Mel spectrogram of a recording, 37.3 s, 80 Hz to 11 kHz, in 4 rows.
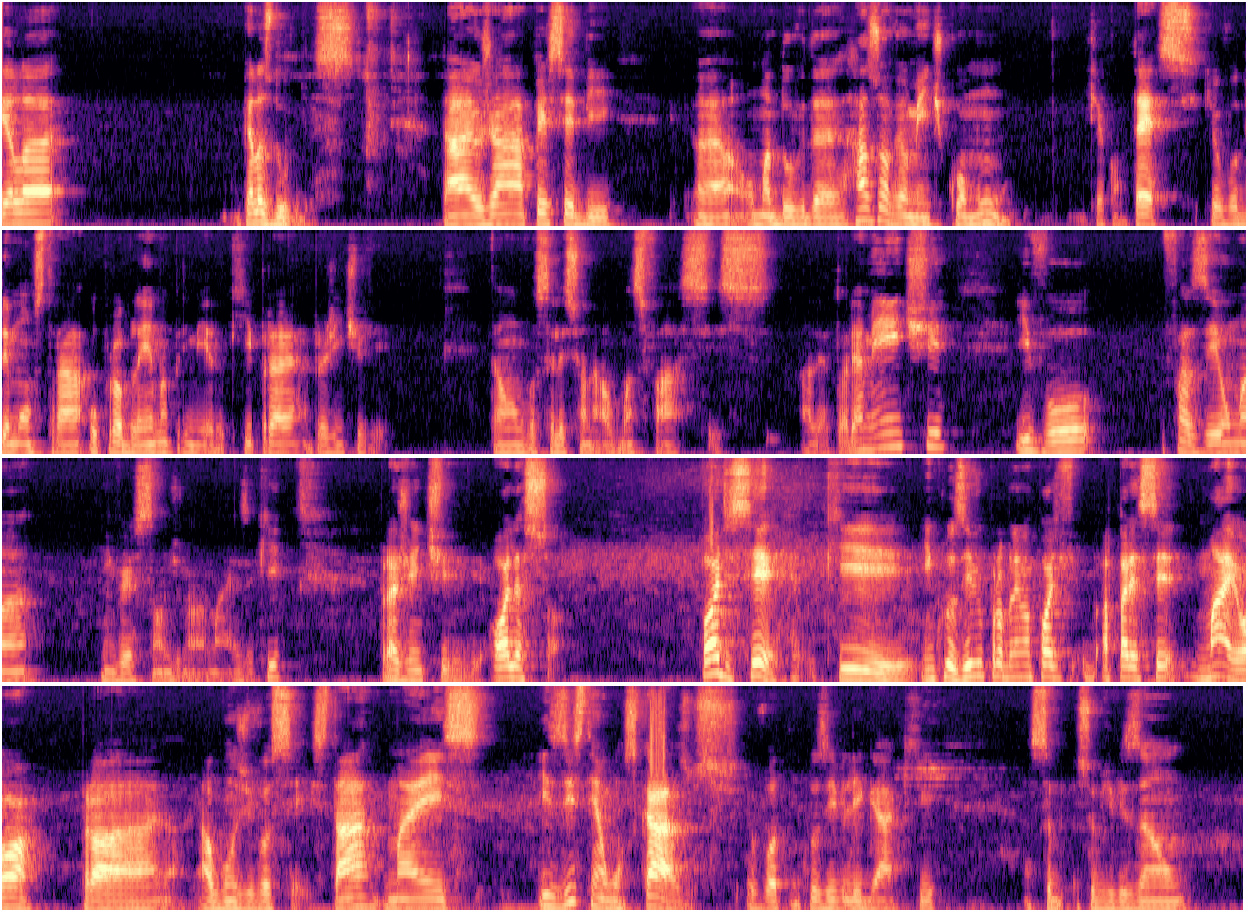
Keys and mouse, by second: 0.3 click, 0.9 middle click, 4.5 middle click, 4.6 middle click, 5.1 ctrl+middle click, 5.8 middle click, 6.4 middle click, 7.0 ctrl+middle click, 7.5 middle click, 8.4 Tab, 8.7 middle click, 10.2 a, 10.5 a, 10.9 c, 15.0 click, 21.0 Tab, 21.1 middle click, 21.2 middle click, 21.4 middle click, 21.5 middle click, 22.1 ctrl+middle click, 22.6 middle click, 22.7 middle click, 23.2-24.5 shift+middle click, 24.2 middle click, 26.7 middle click, 27.3 middle click, 27.5 middle click, 29.8 click, 31.0 click, 34.9 middle click, 36.3 middle click, 36.5-37.3 middle click, 37.2 middle click.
